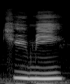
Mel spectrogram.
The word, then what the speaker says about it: Cumie: Cumie. Yeah. – Spell it. – C-U-M-I-E. Cumie.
